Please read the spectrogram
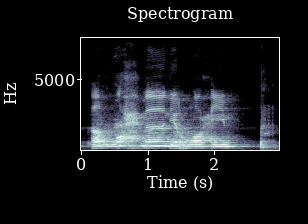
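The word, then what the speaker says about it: الرحمن الرحيم: Hamzah ini harus belajar arrahmanirrahim misalkan arrahmanirrahim Hnya kadang-kadang ngorok berubah jadi ko arrahmanirrahim nah ini dia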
